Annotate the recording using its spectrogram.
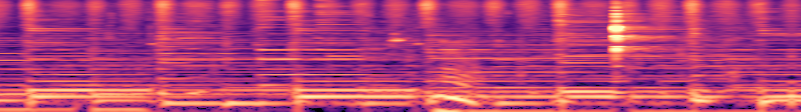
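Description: Background music of held notes that change in steps, with a single sharp click about three seconds in.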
